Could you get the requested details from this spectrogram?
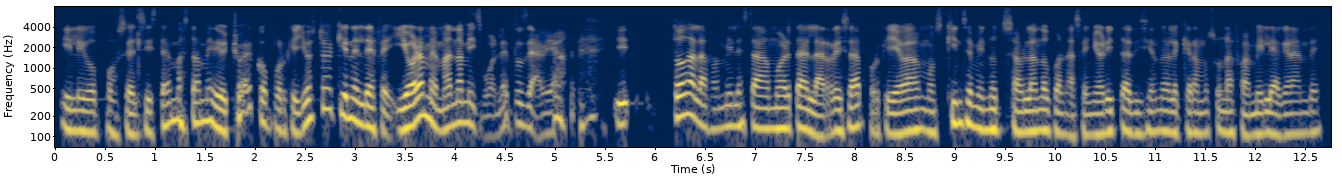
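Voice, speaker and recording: A middle-aged Mexican man tells stories in a relaxed chat and slips into the people he quotes. His voice sits at a middle pitch. The sound is dry and close, with no room echo. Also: fast. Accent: Mexican Spanish. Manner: animated storyteller, acts out quoted voices. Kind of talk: casual chat.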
